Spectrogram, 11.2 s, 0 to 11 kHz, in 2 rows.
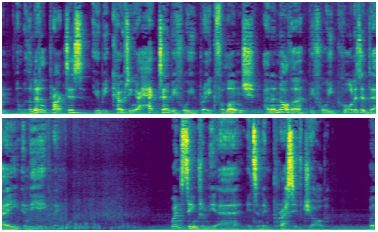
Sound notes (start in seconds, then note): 5.4 drone whirring; 6.6 wind blowing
